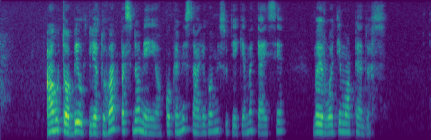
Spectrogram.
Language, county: Lithuanian, Utena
